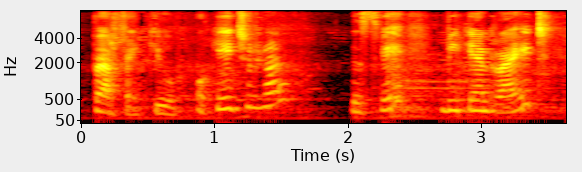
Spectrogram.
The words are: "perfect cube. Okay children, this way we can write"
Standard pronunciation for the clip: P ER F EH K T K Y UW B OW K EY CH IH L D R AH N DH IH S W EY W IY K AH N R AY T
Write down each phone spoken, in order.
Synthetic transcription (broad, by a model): P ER F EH K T Y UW OW K EY CH IH L D R AH N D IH S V EY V IY K AH N R AY T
